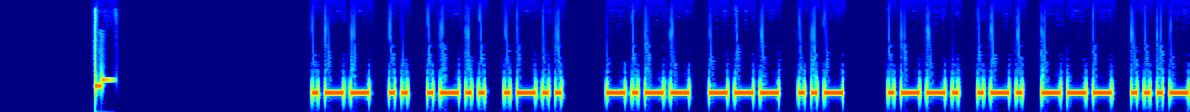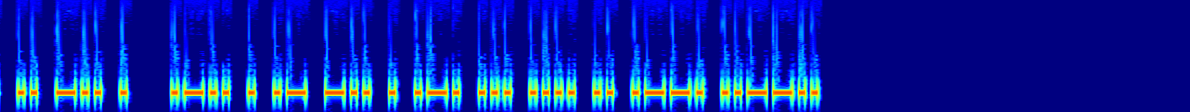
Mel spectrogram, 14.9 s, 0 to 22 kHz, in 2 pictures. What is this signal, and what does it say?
Morse code, heard as a keyed tone, about 30 wpm, 700 Hz. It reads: WILL YOU PROVIDE LEADERSHIP?
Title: Sentences from Top 1600 Words 30wpm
